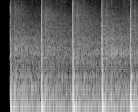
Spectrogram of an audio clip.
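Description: A basketball being dribbled at an even pace, five bounces a little over two a second, each a heavy thud with a short ring.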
